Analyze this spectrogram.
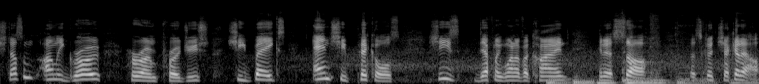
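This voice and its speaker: Over music in the background, a man talks at a fairly quick pace in a high pitch. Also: ordinary pitch variation, dry, close sound with no echo. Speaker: garden show host. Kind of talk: casual talk to camera.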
